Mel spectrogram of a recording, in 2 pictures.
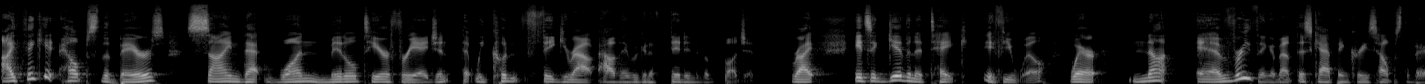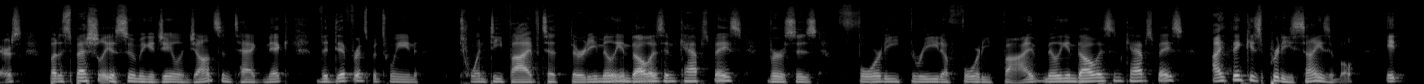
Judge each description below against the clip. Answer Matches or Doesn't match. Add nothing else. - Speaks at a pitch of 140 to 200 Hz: Doesn't match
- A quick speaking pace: Doesn't match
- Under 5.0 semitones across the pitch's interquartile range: Matches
